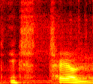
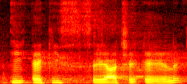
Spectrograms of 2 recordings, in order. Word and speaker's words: Ixchel: Creó una solución que se llama Ixchel, no la pronuncio muy bien, IXCHEL, Ixchel.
